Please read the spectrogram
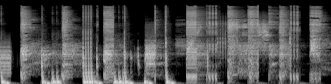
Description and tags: These are heavily processed beats inspired by a thread on the isratrance forum.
